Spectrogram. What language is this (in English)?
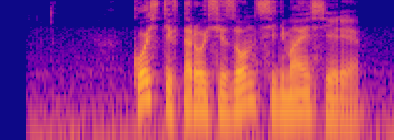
Russian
